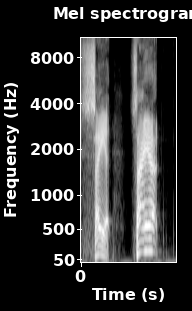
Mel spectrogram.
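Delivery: high, pushy, insistent tone, pressing. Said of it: "Vince McMahon wrote that on a paper, like, twenty times and was like".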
